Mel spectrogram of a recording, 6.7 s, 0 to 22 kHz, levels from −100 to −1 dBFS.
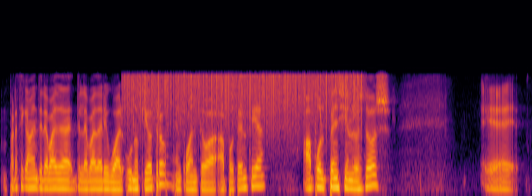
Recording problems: high frequencies cut off; noticeable; nothing above 5.5 kHz
crackling; noticeable; from 1.5 to 4.5 s; 10 dB below the speech

